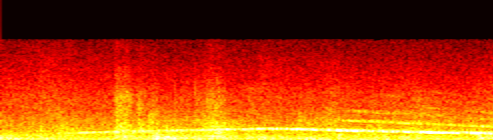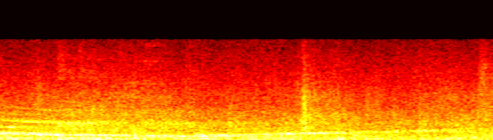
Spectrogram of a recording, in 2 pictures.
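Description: Emergency vehicle siren in a slow wail: the pitch rises over the first two seconds, falls for about two and a half seconds, then climbs again near the end. A few faint knocks sound under it.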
